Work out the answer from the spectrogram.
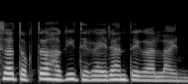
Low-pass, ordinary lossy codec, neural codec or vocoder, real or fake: none; none; codec, 16 kHz, 4 kbps, X-Codec, HuBERT features, trained on LibriSpeech; fake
